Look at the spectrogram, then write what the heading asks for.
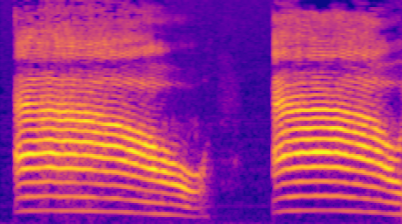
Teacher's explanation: It starts with a, but then it moves forward. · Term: ow sound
